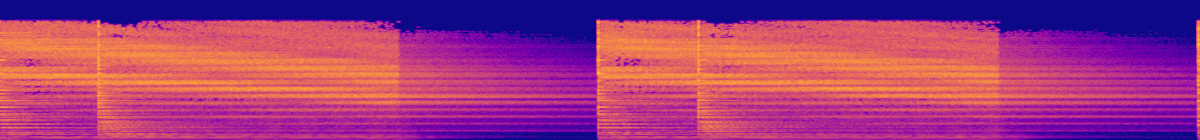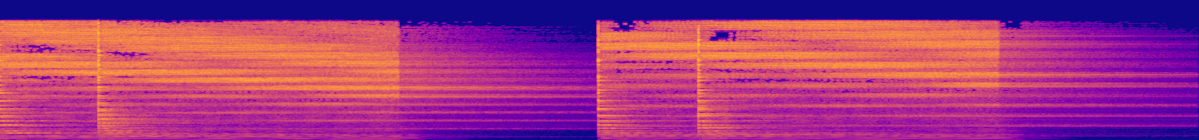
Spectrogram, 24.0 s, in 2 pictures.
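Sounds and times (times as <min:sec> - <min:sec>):
horror theme music loop: 0:00.0 - 0:04.2, 0:06.0 - 0:10.2, 0:12.0 - 0:16.2, 0:18.0 - 0:22.2.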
